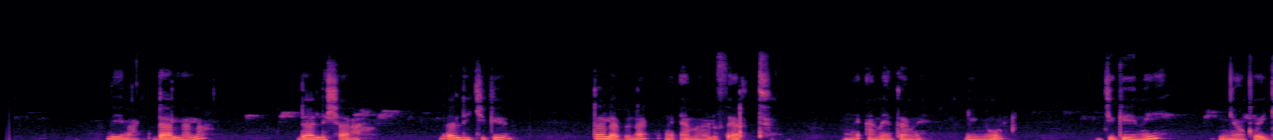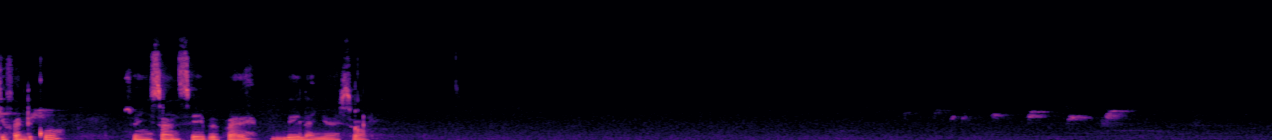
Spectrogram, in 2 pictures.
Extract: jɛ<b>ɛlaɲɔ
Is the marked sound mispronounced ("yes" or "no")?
no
